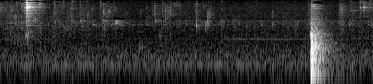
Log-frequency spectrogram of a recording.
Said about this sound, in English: Oh, it says if it seems dry, add more cooking water until it's nice and saucy. Okay, yeah, I guess it does seem a little dry. Well, yeah, it's definitely not saucy. Okay. Add more cooking water, yeah.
